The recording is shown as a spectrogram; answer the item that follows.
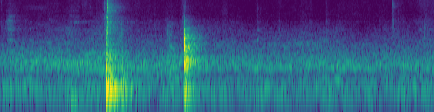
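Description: Wooden rolling pin rolling out dough on a wooden board, a low steady rustle, broken by two sharp knocks about a second in and again under a second later.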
